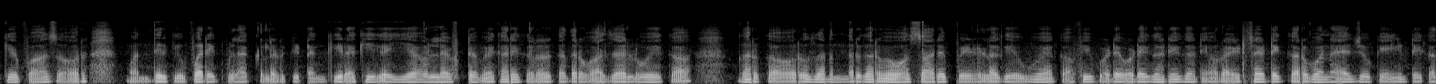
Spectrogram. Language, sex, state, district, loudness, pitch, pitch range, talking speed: Hindi, male, Jharkhand, Sahebganj, -23 LUFS, 115 Hz, 105-120 Hz, 200 wpm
